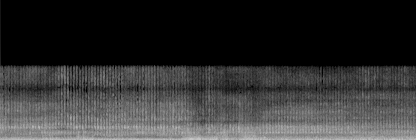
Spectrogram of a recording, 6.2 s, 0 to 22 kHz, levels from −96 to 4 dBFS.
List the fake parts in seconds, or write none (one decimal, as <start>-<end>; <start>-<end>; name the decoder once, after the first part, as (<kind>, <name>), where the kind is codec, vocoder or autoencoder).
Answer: 0.0-0.7 (codec, SNAC); 1.9-4.0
